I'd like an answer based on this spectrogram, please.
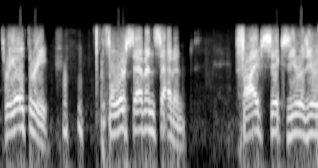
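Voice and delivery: careful, slowed, deliberate, unhurried delivery. Repeating the phone number for the open line: slowing down. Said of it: "I'll slow down".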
